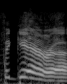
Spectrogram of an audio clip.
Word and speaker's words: Faggera: You know, she said this morning that's how you pronounce her name. She goes, "Think Mama Mia, but Faggera."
